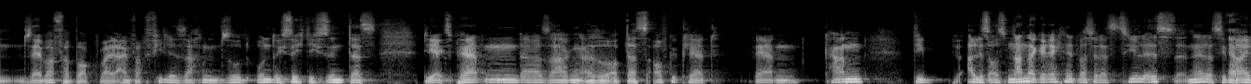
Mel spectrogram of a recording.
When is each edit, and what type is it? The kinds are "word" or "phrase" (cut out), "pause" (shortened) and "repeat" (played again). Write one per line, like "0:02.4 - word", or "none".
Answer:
none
